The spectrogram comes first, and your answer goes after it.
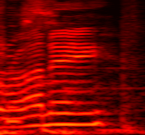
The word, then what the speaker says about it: Kurane: Kurane. We pronounce the A a bit more.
